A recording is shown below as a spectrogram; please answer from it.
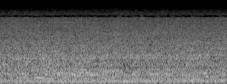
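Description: Steady, even background noise with faint voices murmuring underneath.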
